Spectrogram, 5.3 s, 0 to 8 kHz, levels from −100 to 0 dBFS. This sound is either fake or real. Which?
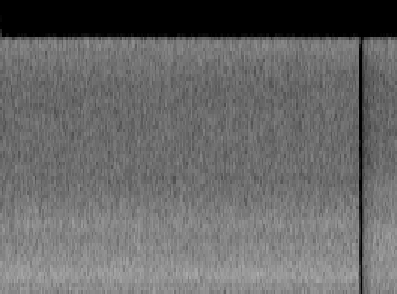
real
